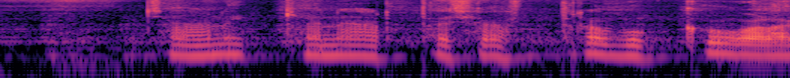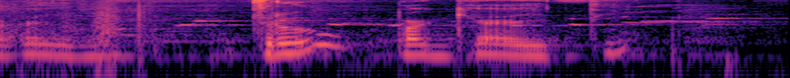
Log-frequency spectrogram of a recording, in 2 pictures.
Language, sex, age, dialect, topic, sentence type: Kannada, male, 18-24, Central, banking, statement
